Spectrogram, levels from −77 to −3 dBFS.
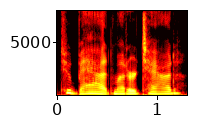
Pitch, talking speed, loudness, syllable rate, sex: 185 Hz, 185 wpm, -17 LUFS, 4.8 syllables/s, female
